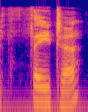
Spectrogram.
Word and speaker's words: theta: And I've given you a little coaching on how to pronounce it here, theta.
